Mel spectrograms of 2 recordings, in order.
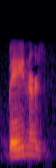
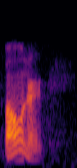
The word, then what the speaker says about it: Boehner: Well, I don't call him Senator Boehner. I call him Senator Boehner. – Yeah, well, you know, and arguably that's how his name would be pronounced if it was anglicized, but, you know, the obvious reference there is just a little too much for me.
